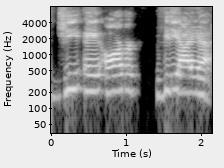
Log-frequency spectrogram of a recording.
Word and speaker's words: Garvis: It's just Jarvis, and it's Garvis. So soft G. Sounds like J, it's a G.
